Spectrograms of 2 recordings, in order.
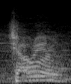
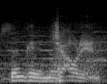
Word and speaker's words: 超人: Chaorin? Chaorin.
